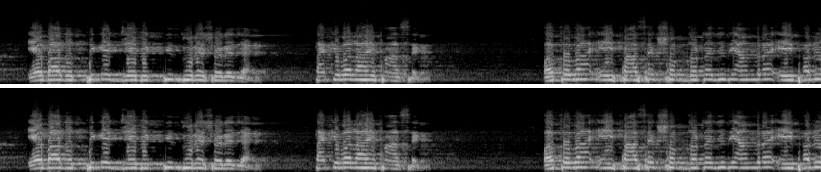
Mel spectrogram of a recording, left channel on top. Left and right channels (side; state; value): both; normal; correlation 0.92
